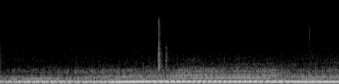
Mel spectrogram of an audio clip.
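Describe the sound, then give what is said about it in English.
A deep, steady engine exhaust rumble from a Ford Mustang GT, loud and low-pitched with a throbbing pulse that swells slightly midway, plus a couple of brief clicks; no one speaks. “They have a nice exhaust. I like the sound of the Mustangs.”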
